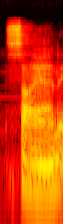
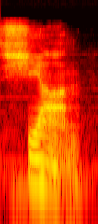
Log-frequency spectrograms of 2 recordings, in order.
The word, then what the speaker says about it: Xi'an: The Sui capital was near modern Xi'an, although Mulan is set in northern China and, hang on, it's not Xi'an, it's Xi'an, as in the Terracotta Warriors.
